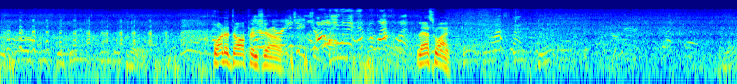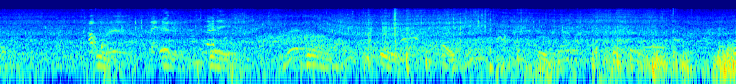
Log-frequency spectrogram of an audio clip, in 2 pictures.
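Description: Water splashes as swimmers kick and paddle.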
